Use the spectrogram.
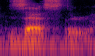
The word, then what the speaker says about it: Xasthur: in Nashville Tennessee and it was the band zaster which uh x a s t Hur is how that's spelled and if you're not familiar with them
